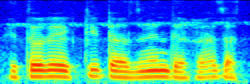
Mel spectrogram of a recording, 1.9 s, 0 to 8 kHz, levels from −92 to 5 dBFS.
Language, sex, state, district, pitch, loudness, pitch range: Bengali, female, West Bengal, Cooch Behar, 175 Hz, -16 LUFS, 165-185 Hz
